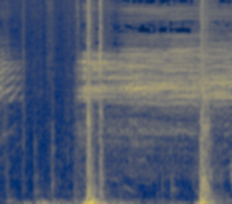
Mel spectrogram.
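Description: A door opens with a high, sustained creak running under two heavy thuds, one early and one late, in an otherwise quiet room.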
